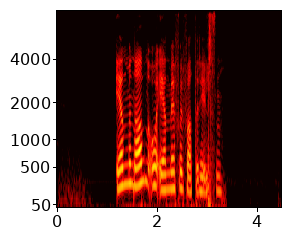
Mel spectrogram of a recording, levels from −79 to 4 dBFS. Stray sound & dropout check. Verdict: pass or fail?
pass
